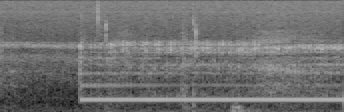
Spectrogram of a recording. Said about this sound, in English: Okay, so she won't answer the phone, so we have to call her on speaker now.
